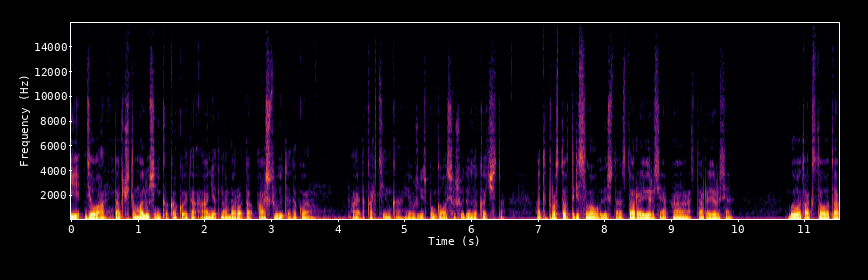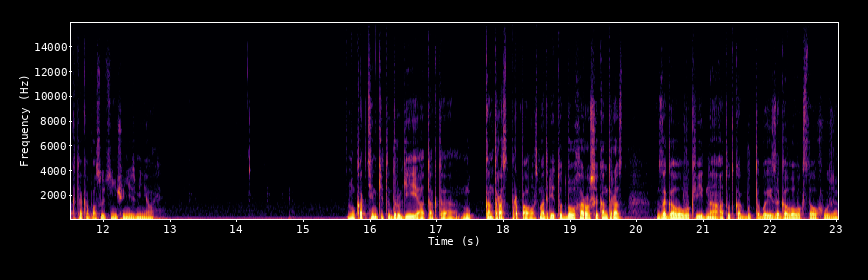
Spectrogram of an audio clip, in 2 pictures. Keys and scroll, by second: 0.7 shift+0, 1.0 space, 2.1 super+\, 3.3 shift+щ, 4.5 space, 6.3 shift+o, 6.6 space, 7.4 space, 22.5 space.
